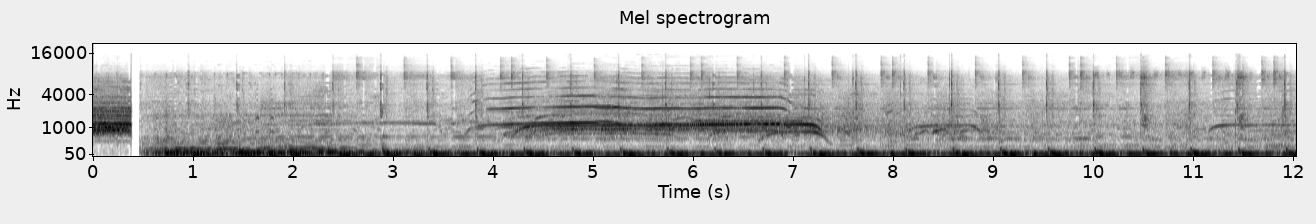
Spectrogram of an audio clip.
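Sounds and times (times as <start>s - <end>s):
fans screaming and cheering: 0.0s - 12.0s
live pop concert music: 0.0s - 12.0s.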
